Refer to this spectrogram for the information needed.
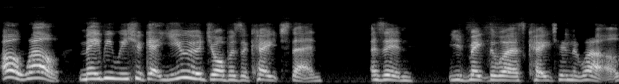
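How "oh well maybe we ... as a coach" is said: dry, mocking, sarcastic tone. Recounting the reply to a man who shouted at them while running, retelling a sarcastic reply. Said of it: "I said to him sarcastically".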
